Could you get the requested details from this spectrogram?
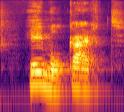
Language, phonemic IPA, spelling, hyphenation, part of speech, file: Dutch, /ˈɦeː.məlˌkaːrt/, hemelkaart, he‧mel‧kaart, noun, Nl-hemelkaart.ogg
- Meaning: star map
